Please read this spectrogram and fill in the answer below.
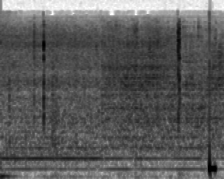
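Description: Reel-to-reel tape machine running: a steady hiss with a low hum held on two tones and a couple of faint clicks.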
